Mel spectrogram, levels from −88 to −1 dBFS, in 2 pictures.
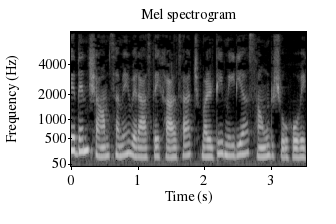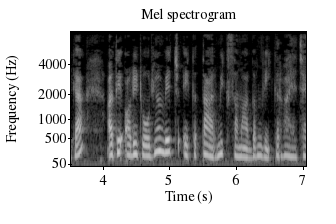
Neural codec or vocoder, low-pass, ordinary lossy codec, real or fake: none; none; none; real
